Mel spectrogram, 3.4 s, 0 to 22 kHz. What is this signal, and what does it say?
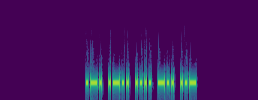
Morse code, heard as a keyed tone, about 39 wpm, 700 Hz. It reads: RLHDU
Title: Code Groups - 5 Letters - 40wpm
